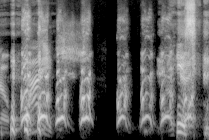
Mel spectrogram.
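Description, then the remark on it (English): A male dog barks in a rapid string of sharp, yelping barks, pauses briefly, then lets out several more loud barks. “I have someone objecting to my presence here. He's disagreeing with my opinions already.”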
